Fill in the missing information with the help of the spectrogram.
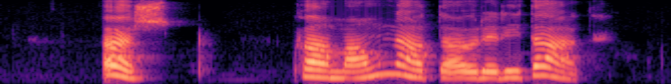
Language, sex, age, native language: Icelandic, female, 50-59, Icelandic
